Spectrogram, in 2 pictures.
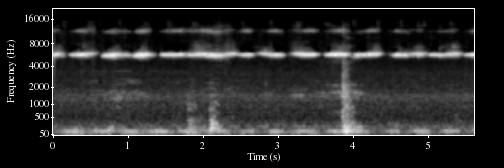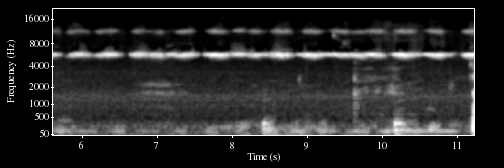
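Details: Feeder crickets beside a pet leopard gecko chirp continuously in high, rapid pulses, about two or three a second, with occasional clicks and soft handling sounds.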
